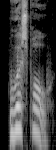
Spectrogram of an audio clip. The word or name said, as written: ursprog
